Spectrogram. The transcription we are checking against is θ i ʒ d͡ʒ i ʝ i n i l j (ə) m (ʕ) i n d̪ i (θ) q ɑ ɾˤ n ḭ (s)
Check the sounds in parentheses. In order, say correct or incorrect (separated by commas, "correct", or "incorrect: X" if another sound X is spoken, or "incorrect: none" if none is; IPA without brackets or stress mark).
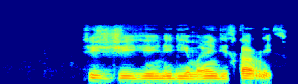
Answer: correct, incorrect: ʁ, correct, incorrect: θ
